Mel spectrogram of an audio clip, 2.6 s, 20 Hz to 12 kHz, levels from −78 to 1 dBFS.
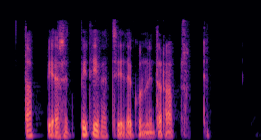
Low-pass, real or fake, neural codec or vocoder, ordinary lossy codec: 7.2 kHz; real; none; AAC, 48 kbps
